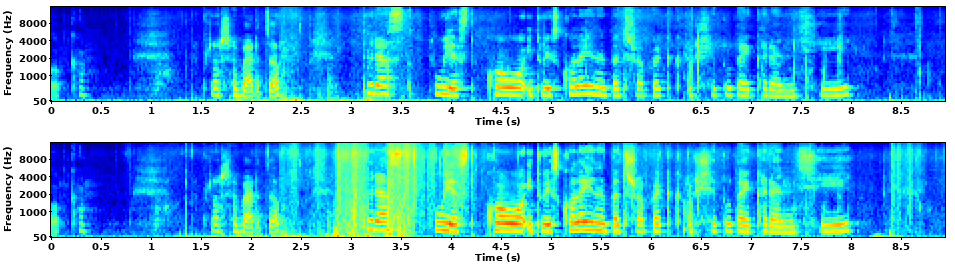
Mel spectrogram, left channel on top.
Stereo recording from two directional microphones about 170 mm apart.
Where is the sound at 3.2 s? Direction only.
10° right (ahead or behind).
